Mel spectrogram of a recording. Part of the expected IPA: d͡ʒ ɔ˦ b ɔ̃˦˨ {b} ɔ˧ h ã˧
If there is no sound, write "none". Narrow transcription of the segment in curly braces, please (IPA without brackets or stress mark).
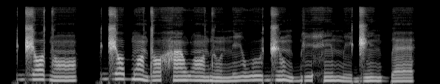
d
